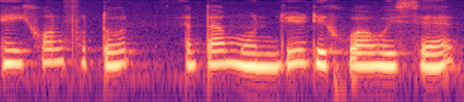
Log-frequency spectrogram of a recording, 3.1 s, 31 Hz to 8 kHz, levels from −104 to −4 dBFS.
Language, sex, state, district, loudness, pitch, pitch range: Assamese, female, Assam, Kamrup Metropolitan, -15 LUFS, 240 Hz, 225-255 Hz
